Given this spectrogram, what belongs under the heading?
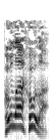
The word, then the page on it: hula-hula: British English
